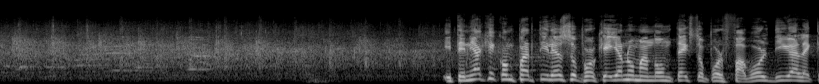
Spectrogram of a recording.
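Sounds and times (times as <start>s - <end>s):
audience applauding loudly: 0.0s - 6.4s
speech: 4.4s - 8.1s.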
